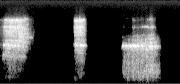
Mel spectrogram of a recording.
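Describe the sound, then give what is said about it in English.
Breathing exercise for calming down: a longer first inhale, a brief second inhale, then an exhale. The three breathy sounds are separated by short silences. “it is two breaths in, the first one longer than the second, and then a short breath out. So I'll try to do it right now.”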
